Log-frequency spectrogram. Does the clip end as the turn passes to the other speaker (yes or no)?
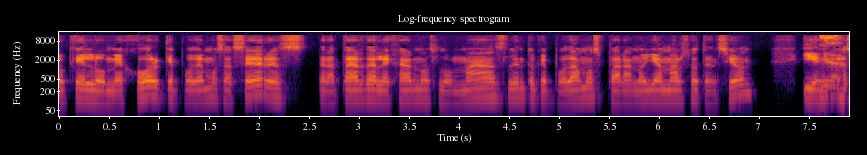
no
